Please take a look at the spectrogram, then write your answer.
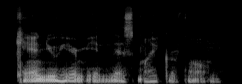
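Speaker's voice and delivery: low, close, hushed whisper. Checking whether listeners can hear through the microphone, whispering. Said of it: "I'm whispering".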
